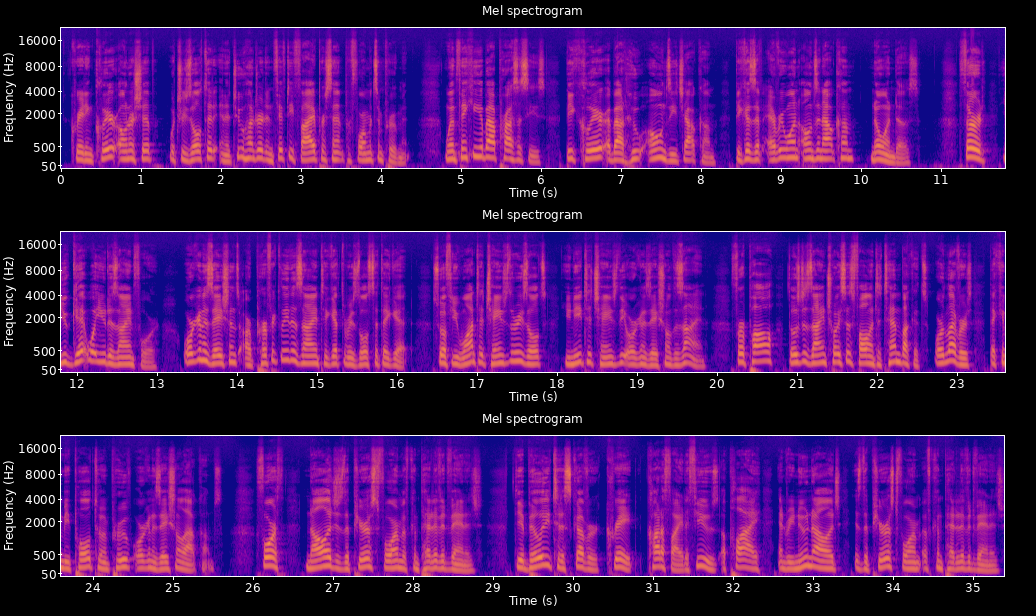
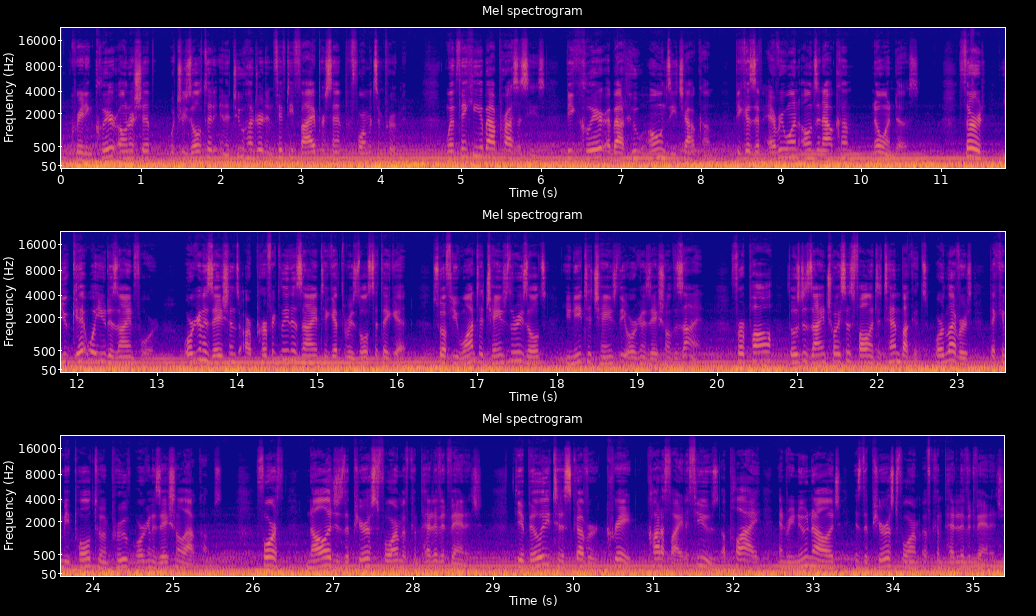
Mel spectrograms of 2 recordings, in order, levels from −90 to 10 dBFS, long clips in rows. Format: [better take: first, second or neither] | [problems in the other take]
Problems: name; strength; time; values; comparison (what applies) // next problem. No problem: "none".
first | low rumble; loud; throughout; 8 dB below the speech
